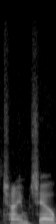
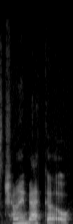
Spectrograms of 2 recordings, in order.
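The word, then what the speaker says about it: Chimecho: Chimeco, which I always pronounce Chime Cho, but it's Chimeco.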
